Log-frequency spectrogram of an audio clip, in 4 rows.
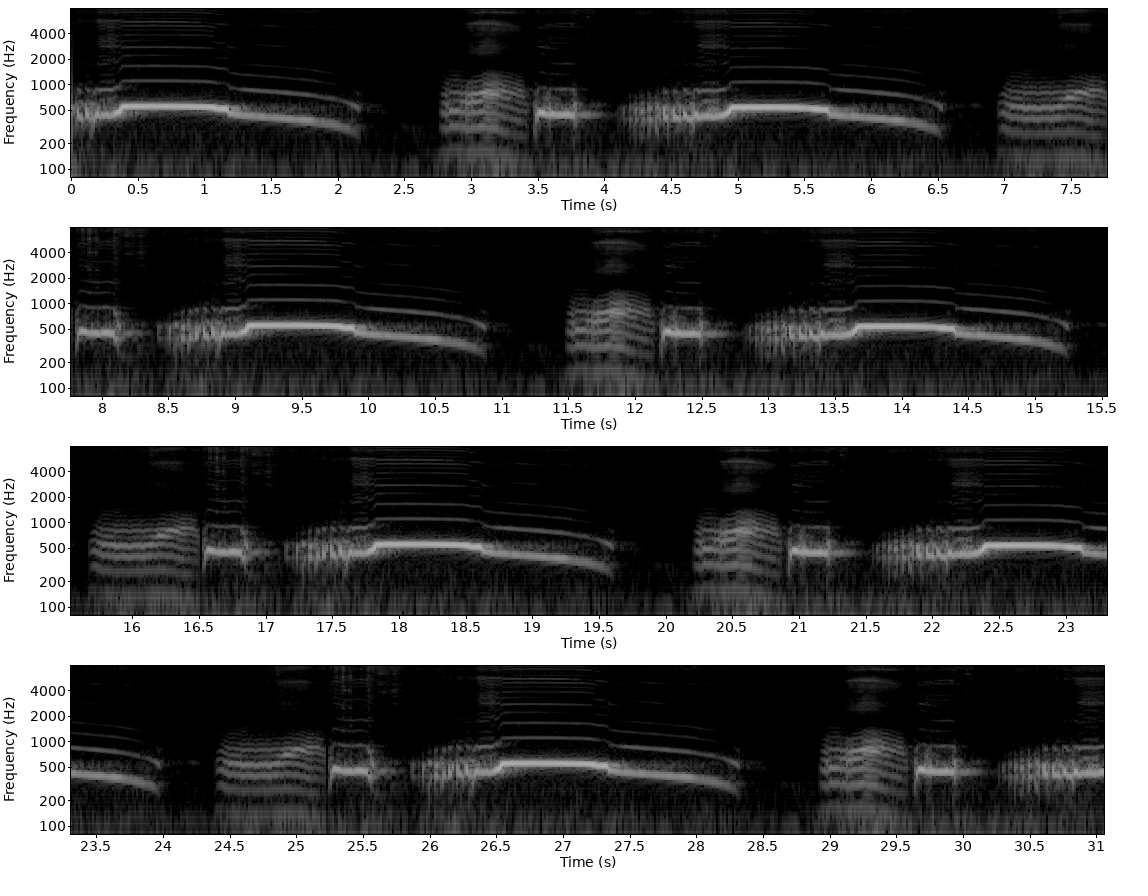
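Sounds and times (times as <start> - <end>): dove cooing: 0.0 - 31.0.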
